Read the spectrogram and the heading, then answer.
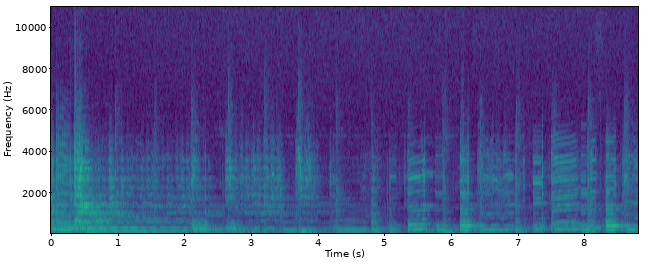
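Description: A blues band plays an instrumental passage led by a gritty, distorted electric guitar, with sustained chords and sharp rhythmic accents over a steady, full backing, loud throughout with no singing.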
